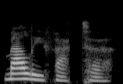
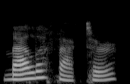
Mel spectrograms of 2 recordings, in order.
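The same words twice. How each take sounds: First: Malefactor ending in "tuh", no R; British pronunciation. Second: Malefactor with a clear R at the end; American pronunciation. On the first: Teacher offers the second correct option, British pronunciation. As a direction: drop the final R of malefactor, British style. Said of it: "if you want the British English pronunciation". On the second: Teacher repeats the correct pronunciation, American pronunciation. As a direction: say malefactor ending in a sounded American "ter". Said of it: "the correct pronunciation of this word". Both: Shown as a demonstration.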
